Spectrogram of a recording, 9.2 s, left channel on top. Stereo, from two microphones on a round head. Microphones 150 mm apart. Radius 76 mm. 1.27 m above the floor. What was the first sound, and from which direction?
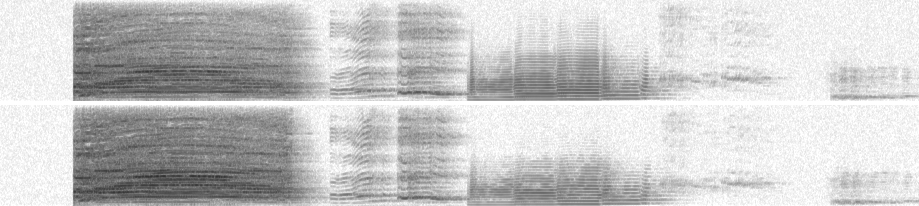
A scream, 10° right (ahead or behind).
